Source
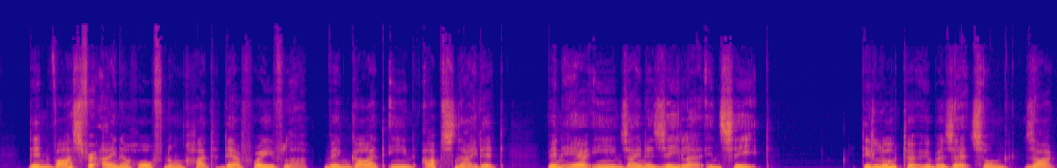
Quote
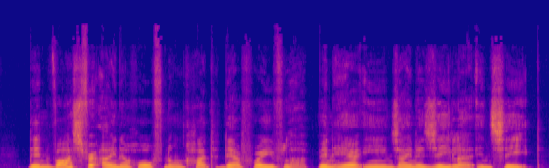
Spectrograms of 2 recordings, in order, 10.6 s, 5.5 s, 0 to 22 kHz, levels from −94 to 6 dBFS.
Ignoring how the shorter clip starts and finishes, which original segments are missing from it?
3.1 s to 5.4 s

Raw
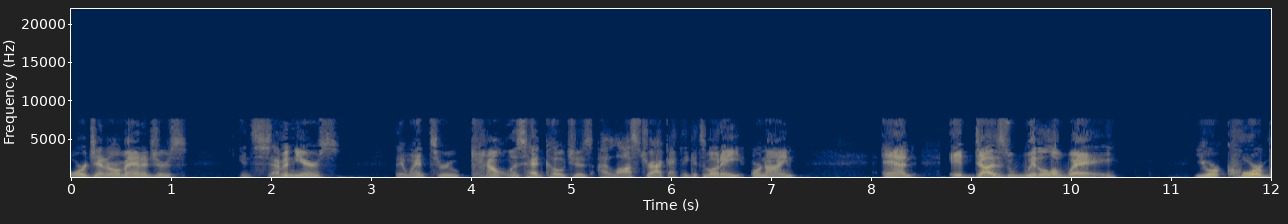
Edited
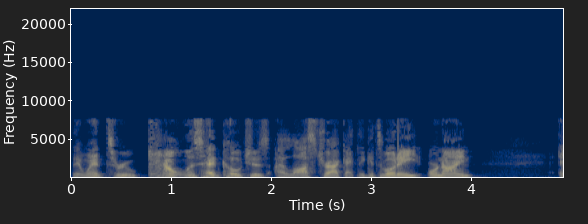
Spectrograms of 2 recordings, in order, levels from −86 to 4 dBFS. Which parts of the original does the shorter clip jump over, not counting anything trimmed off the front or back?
none

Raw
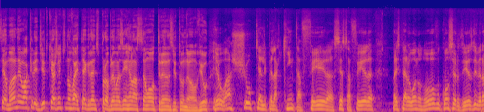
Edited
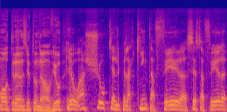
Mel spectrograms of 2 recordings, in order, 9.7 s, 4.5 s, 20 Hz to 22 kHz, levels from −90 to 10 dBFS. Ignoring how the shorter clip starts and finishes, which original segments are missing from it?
none

